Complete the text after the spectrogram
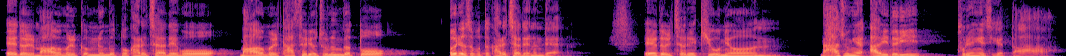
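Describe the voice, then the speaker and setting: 생생하게 설교하는 경상도 억양의 남자 목사. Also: male voice, medium pitch, in a large hall. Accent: Gyeongsang. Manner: animated storytelling, acts out scolding voices. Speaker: pastor. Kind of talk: sermon with anecdote.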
